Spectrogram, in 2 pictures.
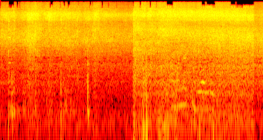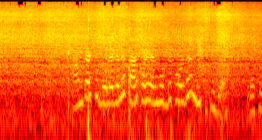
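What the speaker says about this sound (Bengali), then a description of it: "সামান্য একটু তেল দিয়েছি তাহলে ভাজা হবে কিন্তু পুড়ে উঠবে না" Food in a little oil gives off a steady, bright hiss close by, with someone speaking over it partway through.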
